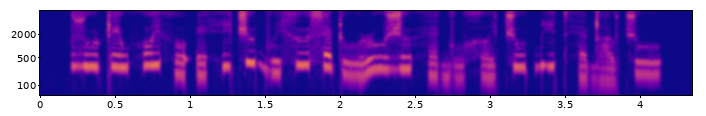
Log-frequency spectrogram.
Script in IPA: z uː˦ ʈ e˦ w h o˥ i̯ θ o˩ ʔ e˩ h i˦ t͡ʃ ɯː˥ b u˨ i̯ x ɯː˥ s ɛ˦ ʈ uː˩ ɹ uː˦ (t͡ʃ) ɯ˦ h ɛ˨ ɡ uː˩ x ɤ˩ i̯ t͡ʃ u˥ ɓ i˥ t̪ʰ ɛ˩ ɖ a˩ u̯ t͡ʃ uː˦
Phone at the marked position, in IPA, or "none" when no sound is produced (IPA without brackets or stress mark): ʒ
